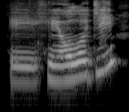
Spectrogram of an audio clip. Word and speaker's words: geology: Geology, the stress is on the third form, the last syllable, because of the suffix "g."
